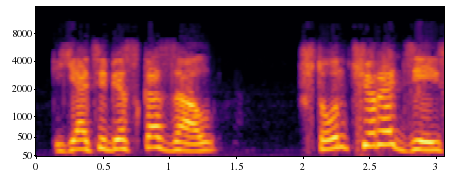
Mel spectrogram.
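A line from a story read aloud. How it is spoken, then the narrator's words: Stern. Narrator (Russian): строго сказал Колин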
